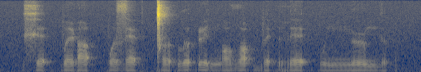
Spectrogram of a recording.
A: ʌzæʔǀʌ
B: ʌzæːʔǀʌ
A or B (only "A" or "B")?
A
